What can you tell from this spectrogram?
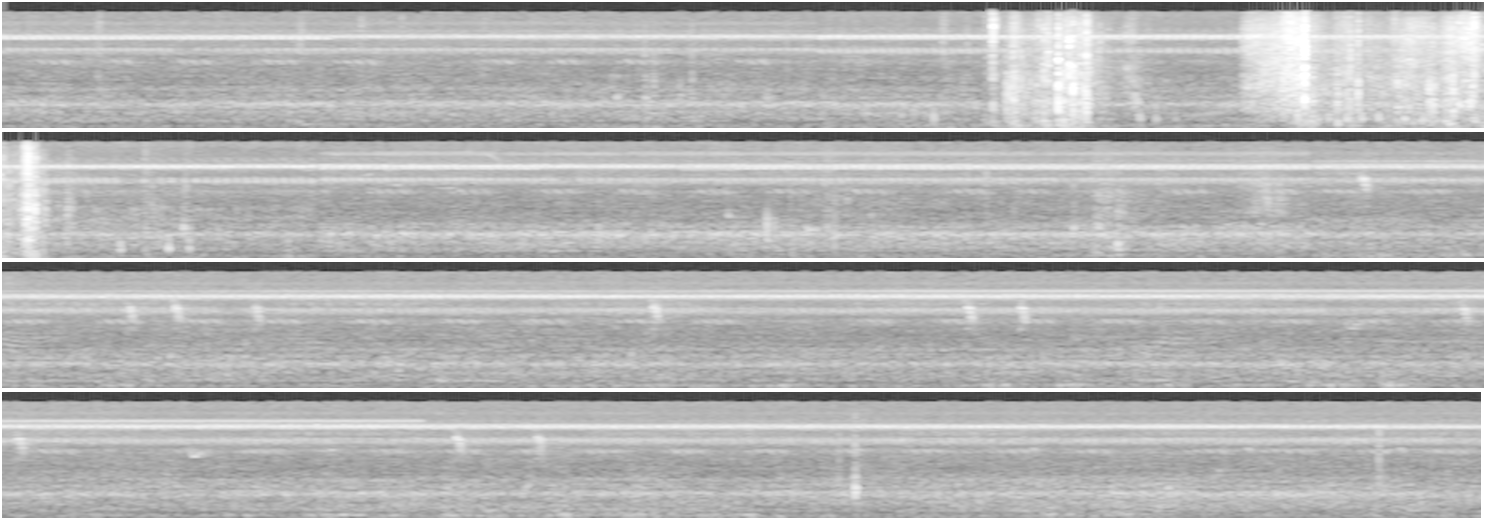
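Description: Steady chorus of insects at the riverside, a continuous high shrill tone with a lower hum beneath. About five seconds in, a few seconds of loud noisy bursts, like close handling or rustling, stand out over it.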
